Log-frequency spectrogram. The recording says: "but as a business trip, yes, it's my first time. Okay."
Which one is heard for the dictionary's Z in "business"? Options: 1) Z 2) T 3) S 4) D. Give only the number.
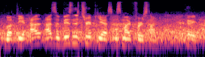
1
